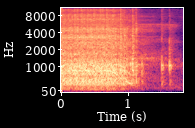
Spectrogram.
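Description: Sewing machine stitching fabric up close, a fast continuous mechanical whir that stops after about a second, followed by a couple of faint clicks.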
